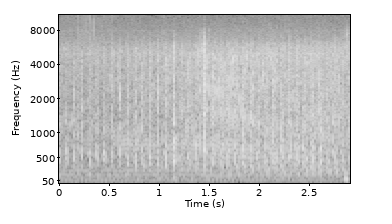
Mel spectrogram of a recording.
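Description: Search and rescue helicopter flying over wilderness on a clear day, a steady loud rotor chop with rhythmic thumping throughout, sounding fairly close.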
